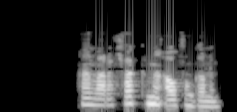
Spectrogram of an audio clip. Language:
Icelandic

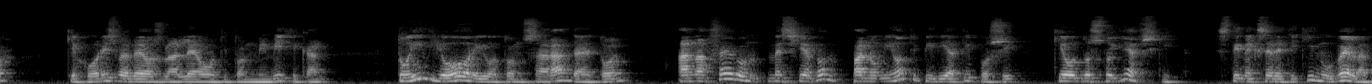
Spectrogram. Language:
Greek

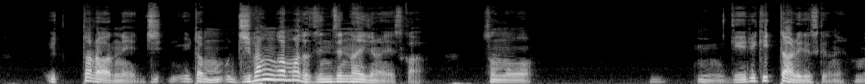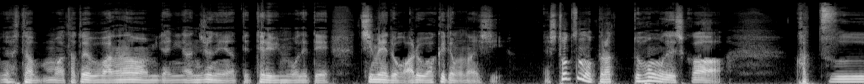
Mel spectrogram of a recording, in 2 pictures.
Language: Japanese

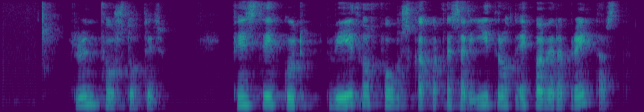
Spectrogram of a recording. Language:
Icelandic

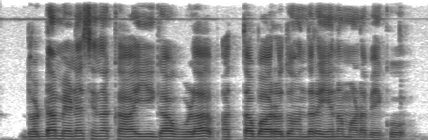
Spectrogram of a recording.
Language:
Kannada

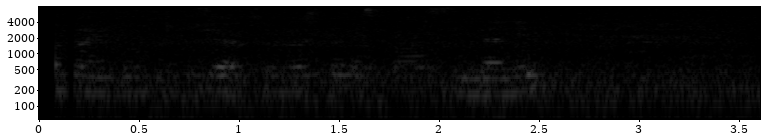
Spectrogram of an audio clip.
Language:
Czech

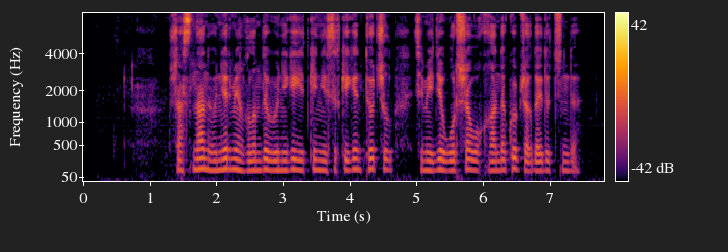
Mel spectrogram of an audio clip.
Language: Kazakh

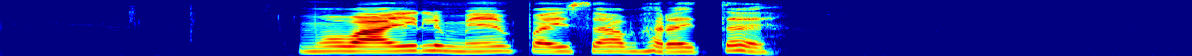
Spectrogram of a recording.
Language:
Magahi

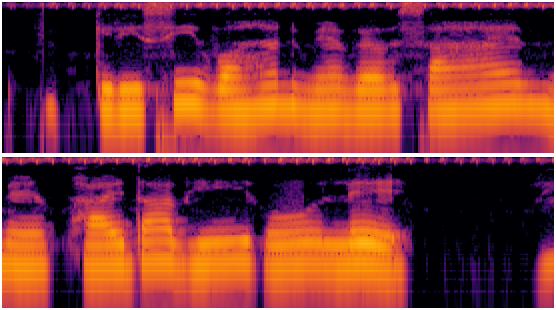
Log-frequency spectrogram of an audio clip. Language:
Maithili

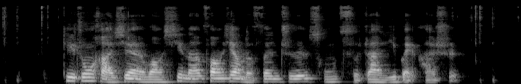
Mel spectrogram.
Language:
Chinese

